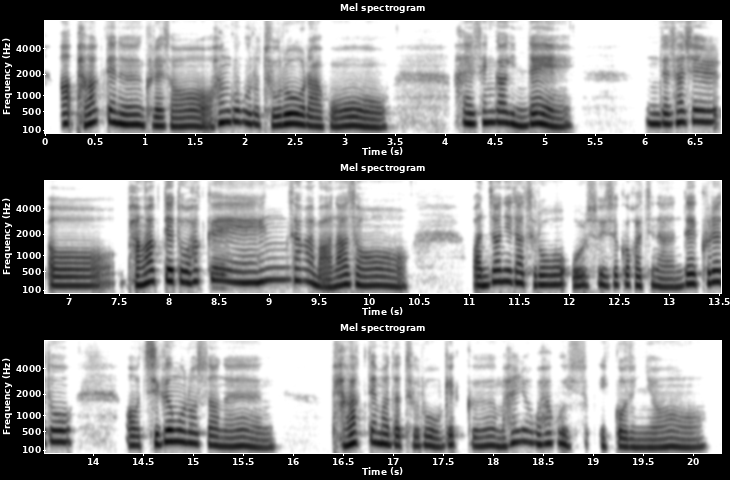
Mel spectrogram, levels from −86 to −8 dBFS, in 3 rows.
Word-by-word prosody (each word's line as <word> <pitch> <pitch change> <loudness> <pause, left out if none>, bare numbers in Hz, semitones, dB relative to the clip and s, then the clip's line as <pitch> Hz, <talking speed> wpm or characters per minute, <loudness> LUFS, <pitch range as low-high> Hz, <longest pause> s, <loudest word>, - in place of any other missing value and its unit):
아 230 - +2
방학때는 230 -3 +2
그래서 180 -2 -1
한국으로 255 -3 +1
들어오라고 185 -5 +2 0.6
할 230 -3 0
생각인데 225 -7 +2 0.7
근데 225 -1 0
사실 260 +2 0
어 190 +1 -1 0.2
방학때도 270 +5 +4
학교에 270 -2 0
행사가 295 -2 -2
많아서 190 -1 0 0.6
완전히 265 +8 +2
다 245 -2 +2
들어올 205 -2 -1
수 210 - -5
있을 205 +1 -2
것 205 +1 -3
같지는 190 -2 -2
않은데 170 +7 0
그래도 265 +4 +1 0.5
어 195 0 -2
지금으로서는 190 - +1 0.6
방학 230 +4 +1
때마다 225 -6 +2
들어오게끔 185 -1 -3
하려고 245 +3 -2
하고 235 0 -1
있어 200 +4 -9
있거든요. 160 -1 -3
205 Hz, 260 characters per minute, -19 LUFS, 185-250 Hz, 0.7 s, 방학때도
